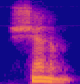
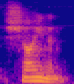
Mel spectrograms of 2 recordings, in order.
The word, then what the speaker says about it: seinnim: it to repeat so shenam i play shannon 2 you play can also be pronounced as shinen depending on what dialect you speak but me personally i say shannon shannon shay he plays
